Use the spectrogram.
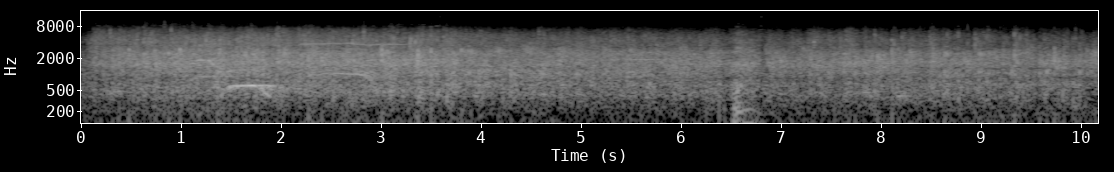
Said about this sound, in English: So that, thank you for the late clap.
